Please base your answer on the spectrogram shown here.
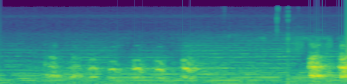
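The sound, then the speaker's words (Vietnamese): A pack of dogs barks, with a quick run of many yapping barks followed by a couple of louder, sharper barks near the end, over a steady droning background. “Ấy thế nào, tiếng chó sủa lại vang lên.”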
